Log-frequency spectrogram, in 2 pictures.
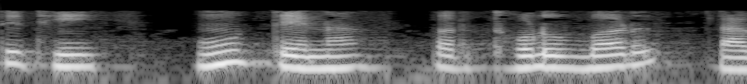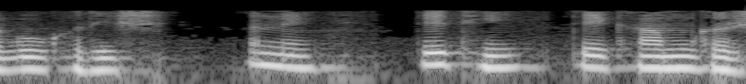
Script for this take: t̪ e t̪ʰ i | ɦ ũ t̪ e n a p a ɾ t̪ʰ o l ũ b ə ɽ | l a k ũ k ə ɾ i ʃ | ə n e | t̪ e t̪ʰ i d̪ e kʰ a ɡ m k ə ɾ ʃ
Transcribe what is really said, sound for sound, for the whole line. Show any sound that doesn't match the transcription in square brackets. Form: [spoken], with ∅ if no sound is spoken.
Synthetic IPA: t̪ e t̪ʰ i | ɦ ũ t̪ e n a p [ə] ɾ t̪ʰ o [ɽ] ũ b ə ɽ | l a [ɡ] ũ k ə ɾ i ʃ | ə n e | t̪ e t̪ʰ i [t̪] e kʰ a [∅] m k ə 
